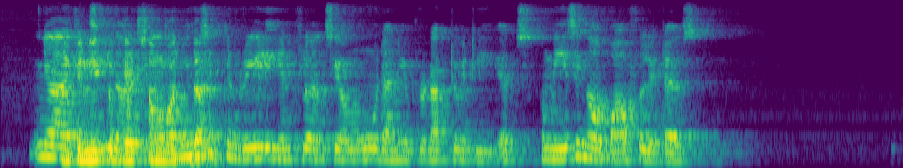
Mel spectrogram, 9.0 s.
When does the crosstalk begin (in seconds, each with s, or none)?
0.6 s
